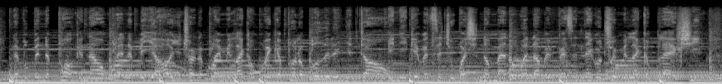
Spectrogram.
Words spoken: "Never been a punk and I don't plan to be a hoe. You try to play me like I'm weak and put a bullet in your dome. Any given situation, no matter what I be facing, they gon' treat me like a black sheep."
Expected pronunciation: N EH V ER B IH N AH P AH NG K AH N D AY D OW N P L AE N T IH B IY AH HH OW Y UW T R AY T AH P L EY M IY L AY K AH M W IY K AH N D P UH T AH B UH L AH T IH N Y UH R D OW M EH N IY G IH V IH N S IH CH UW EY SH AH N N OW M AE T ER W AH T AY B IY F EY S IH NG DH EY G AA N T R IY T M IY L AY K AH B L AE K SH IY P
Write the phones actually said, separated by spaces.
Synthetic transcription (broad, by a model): N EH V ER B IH N AH P AH NG K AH N AY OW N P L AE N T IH B IY AH HH OW Y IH T R AY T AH P L EY M IY L AY K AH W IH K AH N P UH T AH B UH L AH T IH N Y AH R D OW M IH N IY G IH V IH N S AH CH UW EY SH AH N N OW M AE T ER W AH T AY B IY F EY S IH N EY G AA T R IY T M IY L AY K AH B L AE K SH IY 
